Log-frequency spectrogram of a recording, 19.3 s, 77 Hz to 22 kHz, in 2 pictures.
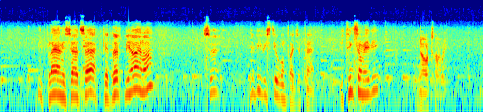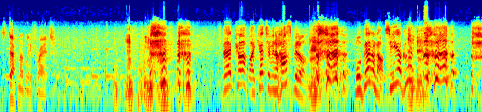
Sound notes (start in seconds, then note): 12.1 pig grunts; 12.5 coughs; 15.8 pig grunts, tommy coughs; 17.8 pig grunts, tommy coughs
